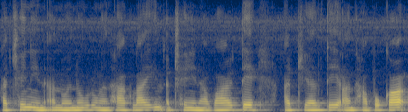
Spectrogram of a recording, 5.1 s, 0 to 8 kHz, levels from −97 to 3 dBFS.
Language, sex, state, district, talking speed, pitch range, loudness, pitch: Mizo, female, Mizoram, Aizawl, 225 wpm, 165-175 Hz, -21 LUFS, 170 Hz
